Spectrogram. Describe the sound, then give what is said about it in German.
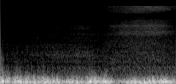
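Steady, heavy North Sea wind buffeting the microphone, a dense low rumble with gusty fluctuations that fills the whole short stretch, loud, with no voices. “Ah, und der Wind hier, so schön.”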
